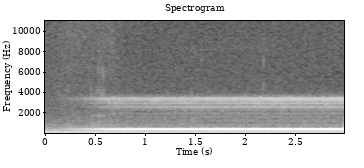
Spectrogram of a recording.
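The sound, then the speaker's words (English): A landline telephone dial tone hums steadily and continuously, a low, even electronic drone with no speech, rising in slightly at the start and then holding unchanged. “And let me just check the phone. Let's have a look, see if anything's happening there.”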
